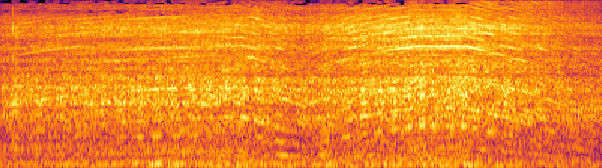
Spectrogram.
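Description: Electric drill boring a small pilot hole into a wooden guitar headstock for a tuning machine's locating pin. The motor whine rises in pitch and then falls away, stopping just before the end.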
